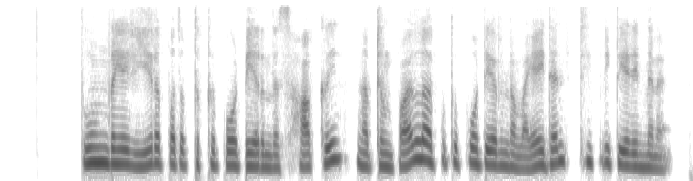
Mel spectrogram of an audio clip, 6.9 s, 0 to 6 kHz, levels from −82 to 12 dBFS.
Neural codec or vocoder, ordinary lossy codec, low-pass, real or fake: codec, 16 kHz, 0.5 kbps, FunCodec, trained on Chinese and English, 25 frames a second; MP3, 32 kbps; 5.4 kHz; fake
